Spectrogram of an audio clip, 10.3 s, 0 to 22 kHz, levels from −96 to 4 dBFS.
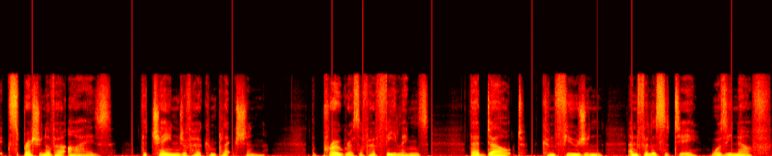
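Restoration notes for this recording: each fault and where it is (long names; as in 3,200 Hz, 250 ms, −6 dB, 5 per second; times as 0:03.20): scratch tick 45 rpm
0:04.84: click −19 dBFS
0:07.97–0:07.98: drop-out 5.3 ms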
